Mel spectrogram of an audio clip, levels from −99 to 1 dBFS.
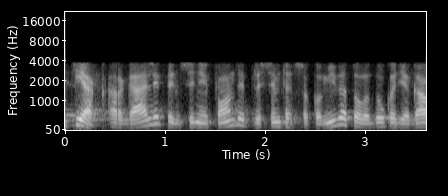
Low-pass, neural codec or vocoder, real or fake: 3.6 kHz; none; real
